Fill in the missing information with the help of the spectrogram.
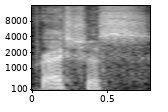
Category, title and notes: Speech > Solo speech
Affectionate Reactions - Precious
dialogue, Male, Vocal, NPC, Man, Video-game, Human, FR-AV2, U67, voice, Mid-20s, Tascam, Single-take, oneshot, affectionate, Neumann, reaction, word, Voice-acting, singletake, talk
